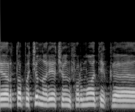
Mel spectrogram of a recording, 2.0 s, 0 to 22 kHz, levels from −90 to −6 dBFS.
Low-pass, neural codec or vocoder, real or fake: 5.4 kHz; codec, 16 kHz, 16 kbps, FreqCodec, larger model; fake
